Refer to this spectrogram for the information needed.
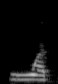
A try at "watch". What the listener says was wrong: Watch. Watch. Es el sonido CH.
